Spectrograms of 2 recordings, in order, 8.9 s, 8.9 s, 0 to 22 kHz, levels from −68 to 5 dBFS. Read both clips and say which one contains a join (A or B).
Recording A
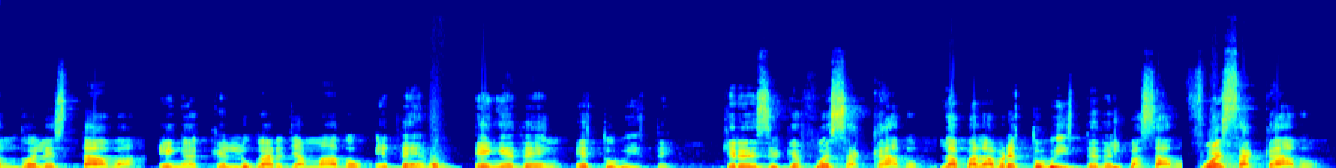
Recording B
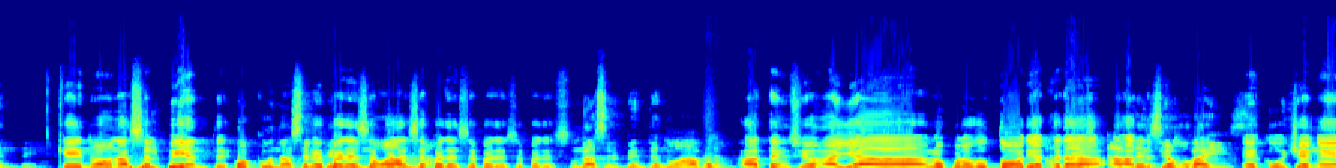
A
